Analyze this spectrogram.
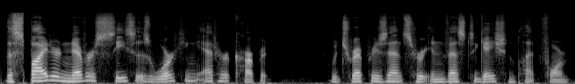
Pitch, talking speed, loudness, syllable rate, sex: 135 Hz, 135 wpm, -22 LUFS, 5.0 syllables/s, male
